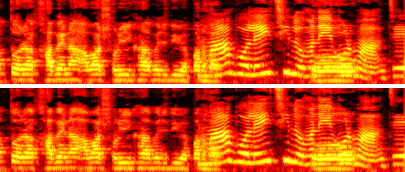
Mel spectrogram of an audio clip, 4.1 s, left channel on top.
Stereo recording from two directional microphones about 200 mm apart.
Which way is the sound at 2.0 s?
20° right (ahead or behind).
